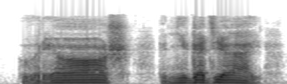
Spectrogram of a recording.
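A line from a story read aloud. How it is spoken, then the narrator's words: Whisper. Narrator (Russian): прошептал Саша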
